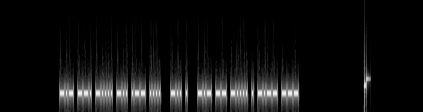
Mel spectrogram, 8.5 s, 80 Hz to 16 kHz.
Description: Morse code, heard as a keyed tone, about 40 wpm, 700 Hz. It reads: KG6DWH DE KM6EYO
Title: USA Callsign DE Callsign - 6 Characters - 40wpm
